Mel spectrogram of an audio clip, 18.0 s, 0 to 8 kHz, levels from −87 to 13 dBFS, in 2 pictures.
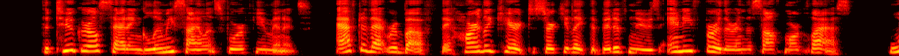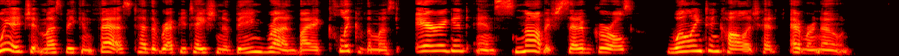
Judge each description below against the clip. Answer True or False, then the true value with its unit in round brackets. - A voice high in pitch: True (235 Hz)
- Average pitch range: False (6.3 semitones)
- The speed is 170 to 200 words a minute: True (190 wpm)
